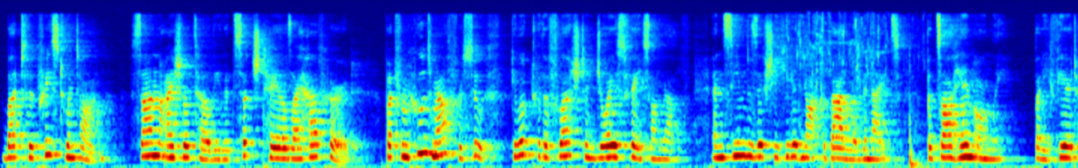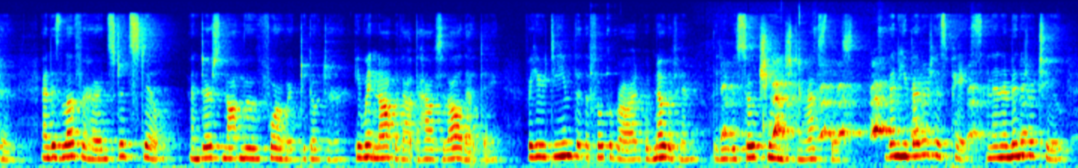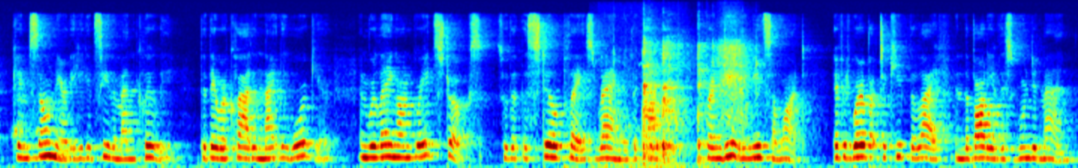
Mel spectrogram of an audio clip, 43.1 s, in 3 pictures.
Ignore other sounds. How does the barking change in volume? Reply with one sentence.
The volume of the barking goes down.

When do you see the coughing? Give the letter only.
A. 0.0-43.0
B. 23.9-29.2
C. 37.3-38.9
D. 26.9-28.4
C.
